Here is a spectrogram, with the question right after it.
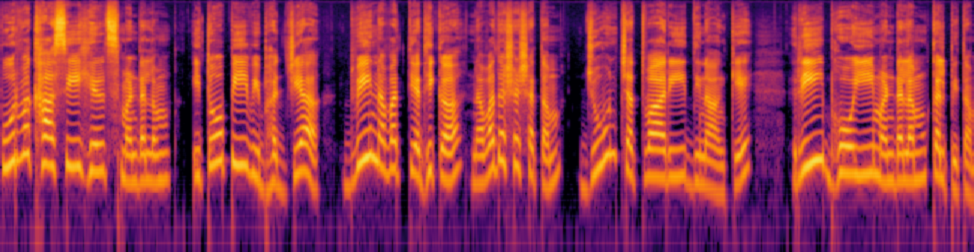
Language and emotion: Sanskrit, neutral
